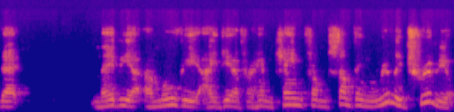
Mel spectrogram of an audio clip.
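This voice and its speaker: With an American accent, a man talks at a moderate pace in a fairly high pitch. His tone is dark and mellow, somewhat breathy, with lively intonation. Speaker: novelist and jazz guitarist. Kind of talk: interview. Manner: halting, many repetitions and fillers.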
